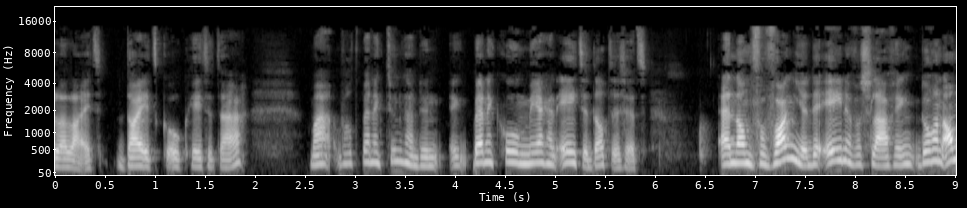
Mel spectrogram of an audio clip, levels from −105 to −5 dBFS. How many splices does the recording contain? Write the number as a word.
one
